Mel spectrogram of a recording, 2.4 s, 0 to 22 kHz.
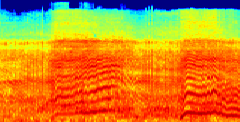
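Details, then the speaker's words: Redcat Nitro Earthquake 3.5 nitro RC engine after adjusting the carb a quarter turn: revs scream up at full throttle then sag and hang flat instead of pulling clean, twice over; still a massive bog at full throttle. "it's still bogging down full-throttle massive bog down this is like"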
